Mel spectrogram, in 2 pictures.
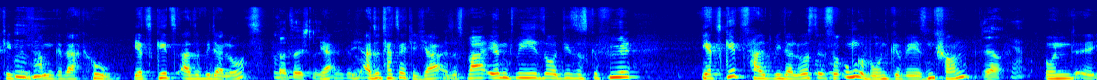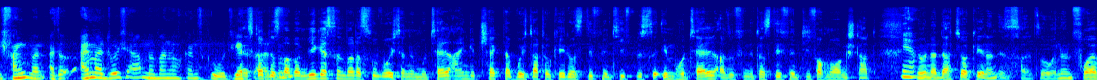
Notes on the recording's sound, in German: Live von der Kaiserstadt Tattoo Expo. Aus unserem Live-Podcast von der Kaiserstadt Tattoo Expo.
